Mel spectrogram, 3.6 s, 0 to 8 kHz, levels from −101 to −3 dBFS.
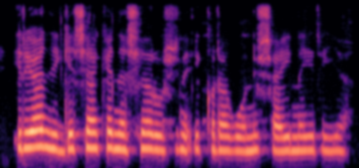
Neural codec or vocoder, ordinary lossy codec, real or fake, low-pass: none; none; real; 7.2 kHz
